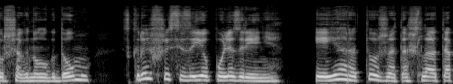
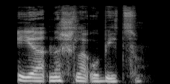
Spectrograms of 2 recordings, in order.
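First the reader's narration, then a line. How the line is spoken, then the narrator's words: Quiet. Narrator (Russian): тихо сказала Яра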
